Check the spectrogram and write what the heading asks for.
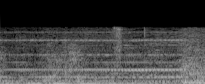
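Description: Dramatic film sound design: several held, dissonant tones at different pitches over a loud, noisy rumble, cutting off just before the end.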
